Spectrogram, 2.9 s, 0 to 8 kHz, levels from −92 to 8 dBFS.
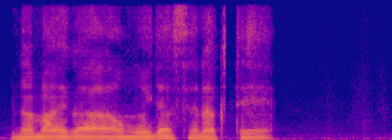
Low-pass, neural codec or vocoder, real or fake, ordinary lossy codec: none; codec, 16 kHz, 4 kbps, FreqCodec, smaller model; fake; none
